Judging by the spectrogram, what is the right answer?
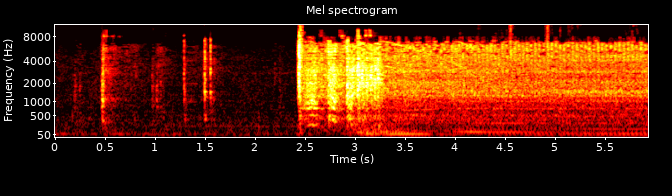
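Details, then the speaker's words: VW Polo 1.2 after timing chain, guides, tensioner, cam and crank sprockets replaced for fault P0341: light clicks, quick start and steady even idle with no chain rattle, healthy. "As you can hear, no chain rattles or startups, running perfectly fine."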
